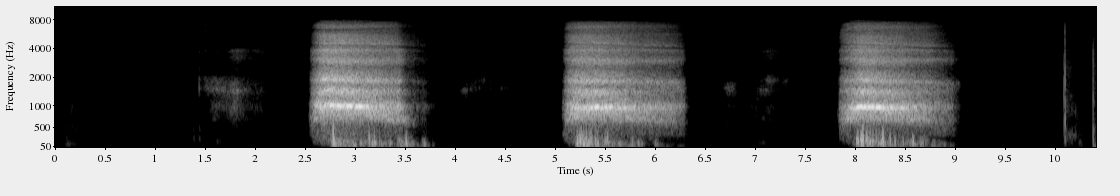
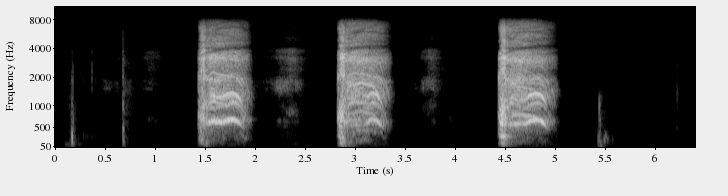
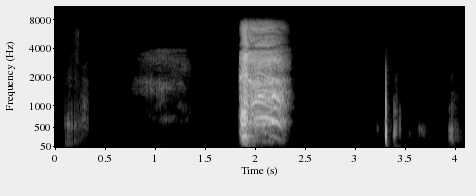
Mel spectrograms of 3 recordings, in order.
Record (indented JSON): {
  "exhalation_length": "10.4 s",
  "exhalation_amplitude": 17017,
  "exhalation_signal_mean_std_ratio": 0.37,
  "three_cough_length": "6.4 s",
  "three_cough_amplitude": 21211,
  "three_cough_signal_mean_std_ratio": 0.39,
  "cough_length": "4.1 s",
  "cough_amplitude": 16804,
  "cough_signal_mean_std_ratio": 0.26,
  "survey_phase": "beta (2021-08-13 to 2022-03-07)",
  "age": "18-44",
  "gender": "Female",
  "wearing_mask": "No",
  "symptom_fatigue": true,
  "symptom_onset": "12 days",
  "smoker_status": "Never smoked",
  "respiratory_condition_asthma": false,
  "respiratory_condition_other": false,
  "recruitment_source": "REACT",
  "submission_delay": "4 days",
  "covid_test_result": "Negative",
  "covid_test_method": "RT-qPCR"
}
